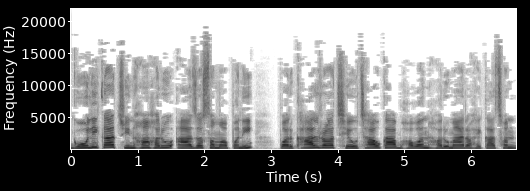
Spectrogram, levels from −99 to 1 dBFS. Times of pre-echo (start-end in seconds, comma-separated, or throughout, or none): 0.43-0.71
